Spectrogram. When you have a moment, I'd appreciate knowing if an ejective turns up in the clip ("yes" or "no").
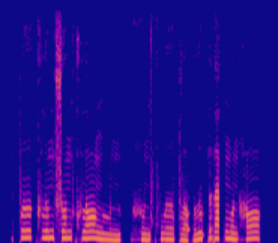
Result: no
